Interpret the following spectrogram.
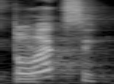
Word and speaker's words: Biloxi: It's Biloxi.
